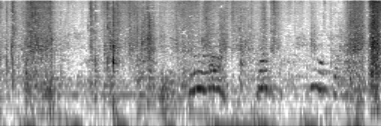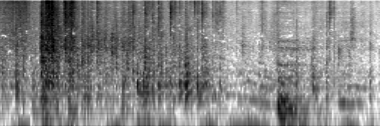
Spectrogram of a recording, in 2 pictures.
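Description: Scuffling and rustling as a young Southern African python is pulled out from behind plastic roof underlay, with a louder rush of noise lasting over a second about five seconds in. Quiet voices come and go, and someone murmurs near the end.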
